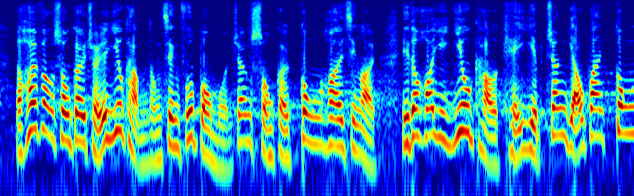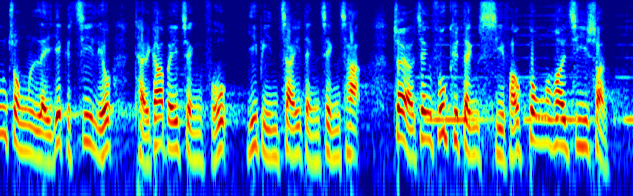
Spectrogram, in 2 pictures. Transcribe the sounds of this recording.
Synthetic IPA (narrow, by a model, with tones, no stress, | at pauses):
laː˨˩ɦœ˥fɔː˧˥ŋso˧wkɵ˧ɥt͡ʃʰɵ˨˩jɔː˨˥ji˥wkʰɐ˨˩wm̩˨˩t̪ʰʊ˨˩ŋt͡sɪ˧ŋfuː˨˥po˨˧wmuː˨˩nt͡ʃœː˥ŋso˧wkɵ˧ɥkʊ˥ŋɦɔː˥jt͡siː˥ŋɔ̰ː˨j | jɪ˨k̚t̪o˥wɦɔː˨˥jiː˨˧jiː˥wkʰɐ˨˩wkʰe˨˧jjiː˨˩p̚t͡ʃœː˥ŋjɐ˨˧wkʷwaː˥nkʊ˥ŋt͡sʊ˧ŋle˨˩jjɪ˥kːɛ˧t͡siː˥liː˨˥wt̪ʰɐ˨˩jkaː˥wpe˨˥jt͡sɪ˧ŋfuː˨˥jiː˨˥piː˨nt͡sɐ˧jt̪ɪ˨ŋt͡sɪ˧ŋt͡sʰaː˧k̚ | t͡ʃœ˧jɐ˨˩wt͡sɪ˧ŋfuː˨˥kʰy˧t̪ɪ˨ŋsiː˨fɐ˨˥wkʊ˥ŋɦɔː˥jt͡siː˥sɵ˧n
